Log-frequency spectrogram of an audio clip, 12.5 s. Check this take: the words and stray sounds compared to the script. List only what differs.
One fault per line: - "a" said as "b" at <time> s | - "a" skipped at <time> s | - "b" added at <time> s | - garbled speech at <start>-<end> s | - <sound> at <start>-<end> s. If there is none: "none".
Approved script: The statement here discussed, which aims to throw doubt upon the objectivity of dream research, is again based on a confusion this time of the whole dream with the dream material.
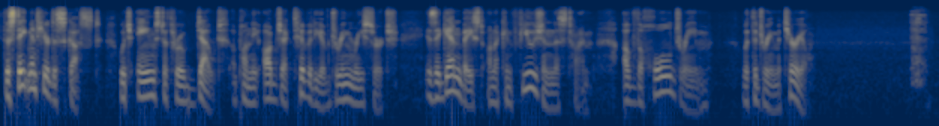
- sniff at 12.1-12.4 s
